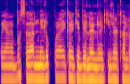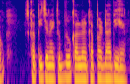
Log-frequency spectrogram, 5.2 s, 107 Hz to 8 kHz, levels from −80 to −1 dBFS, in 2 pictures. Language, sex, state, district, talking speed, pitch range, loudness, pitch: Hindi, male, Arunachal Pradesh, Papum Pare, 265 wpm, 135-145 Hz, -16 LUFS, 140 Hz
